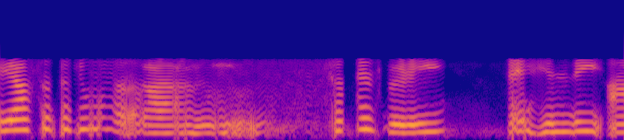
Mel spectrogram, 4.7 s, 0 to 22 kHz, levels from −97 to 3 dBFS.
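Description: Throughout, the speech passes through the Codec 2 vocoder, with heavy damage that fits its 1.6 kbit/s mode. Only pitch, voicing, energy and a spectral envelope survive, and the decoder rebuilds the voice from sine waves, so it sounds robotic and buzzy.

From 3.84 to 4.01 s, bit errors on digital voice radio corrupt the vocoder parameters, at a bit error rate of around five percent across what sounds like about four frames. Pitch, level and tone colour jump abruptly, and the voice breaks into warbling, bleepy gibberish.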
